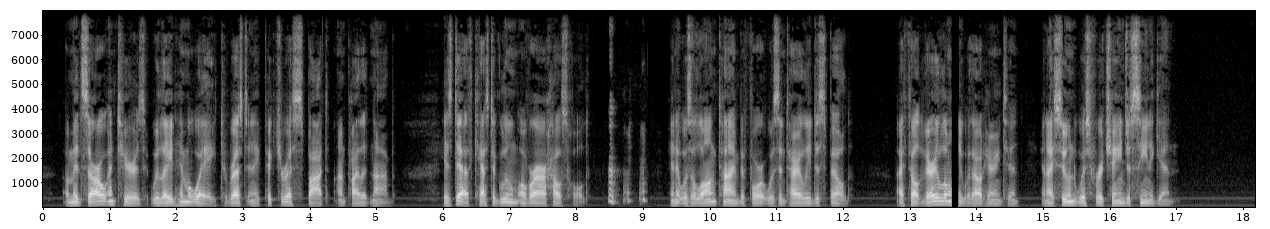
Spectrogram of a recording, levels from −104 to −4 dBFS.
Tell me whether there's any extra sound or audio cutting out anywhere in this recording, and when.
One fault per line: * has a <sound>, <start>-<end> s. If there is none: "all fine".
* has a laugh, 8.5-9.1 s
* has a dropout, 13.6-13.7 s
